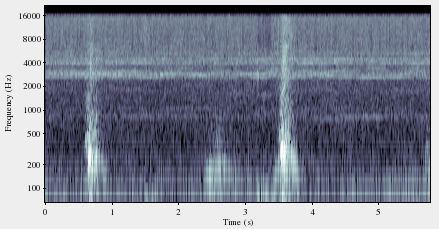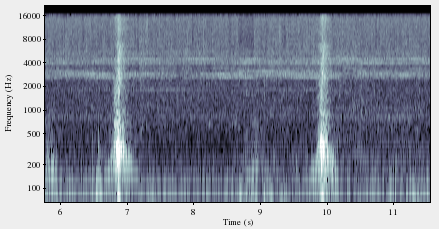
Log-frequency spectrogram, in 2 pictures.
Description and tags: Swooshing noises made by swinging a long wooden dowel. Recorded on a crappy Dell Inspiron 8000 internal mic. Mono, unprocessed.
